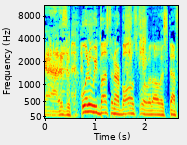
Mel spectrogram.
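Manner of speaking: usual speaking voice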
